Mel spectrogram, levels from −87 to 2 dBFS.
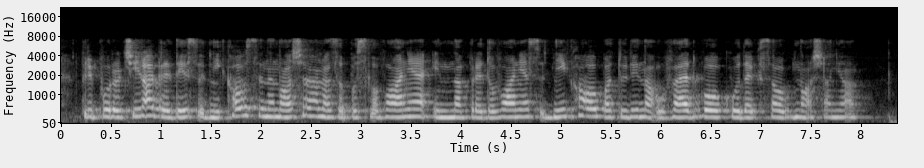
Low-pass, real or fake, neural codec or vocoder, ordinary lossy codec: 7.2 kHz; fake; codec, 16 kHz, 16 kbps, FunCodec, trained on LibriTTS, 50 frames a second; MP3, 64 kbps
